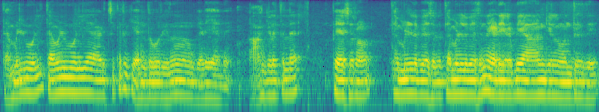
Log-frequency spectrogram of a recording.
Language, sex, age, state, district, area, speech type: Tamil, male, 60+, Tamil Nadu, Tiruppur, rural, spontaneous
